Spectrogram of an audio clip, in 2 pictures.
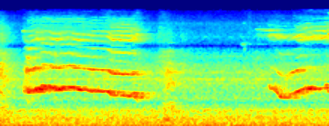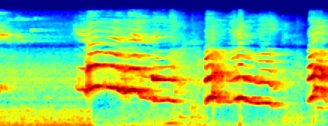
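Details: Pet dogs excited before mealtime, one whining in long falling high-pitched cries, then louder yelping whines with sharp breaks in the last two seconds; faint background hum.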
